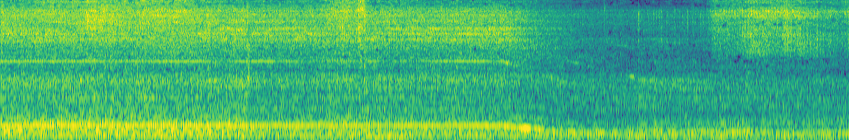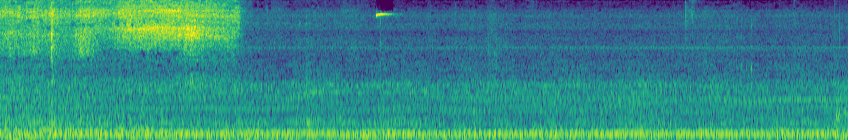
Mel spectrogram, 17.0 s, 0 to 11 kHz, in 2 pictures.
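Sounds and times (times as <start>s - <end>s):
electric motor winding down: 0.0s - 11.0s
steady low hum: 0.0s - 16.9s
hiss: 7.1s - 11.0s.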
